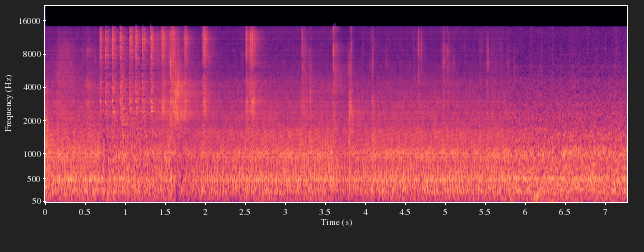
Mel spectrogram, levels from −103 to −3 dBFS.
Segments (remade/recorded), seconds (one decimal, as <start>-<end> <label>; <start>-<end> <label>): 0.0-0.7 remade; 0.7-1.4 recorded; 1.4-5.8 remade; 5.8-7.3 recorded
